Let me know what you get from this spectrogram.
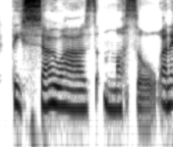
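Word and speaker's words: psoas: So this is all about something called the soaz muscle and it's spelled P s but pronounced soaz.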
